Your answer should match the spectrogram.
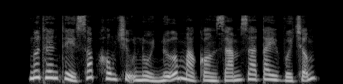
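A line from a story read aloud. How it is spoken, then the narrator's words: Loud laughing. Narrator (Vietnamese): Thiên Lộc Đại Đế cười lớn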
